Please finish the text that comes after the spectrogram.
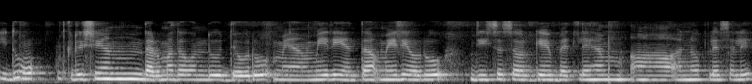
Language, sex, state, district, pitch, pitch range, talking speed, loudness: Kannada, female, Karnataka, Chamarajanagar, 220 Hz, 215-230 Hz, 145 wpm, -14 LUFS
